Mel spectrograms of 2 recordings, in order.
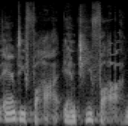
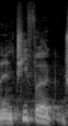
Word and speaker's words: Antifa: this thing with Antifa. Now we got to put the accent on the T. It's on the wrong syllable.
